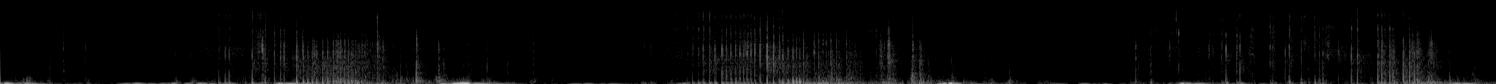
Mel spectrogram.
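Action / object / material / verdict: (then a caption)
flick / glossy paper catalog / paper / none. Fingertips and nails flip and squeeze the thin pages of an open glossy paper clothing catalog. The result is three bursts of dense, crinkly rustling and soft page-turning swishes, separated by short quiet pauses.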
